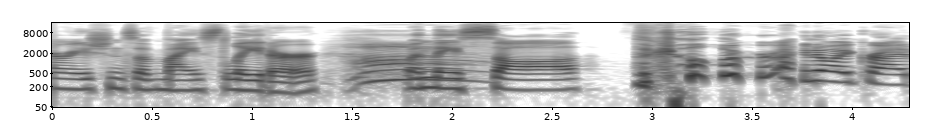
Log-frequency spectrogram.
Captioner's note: gasps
